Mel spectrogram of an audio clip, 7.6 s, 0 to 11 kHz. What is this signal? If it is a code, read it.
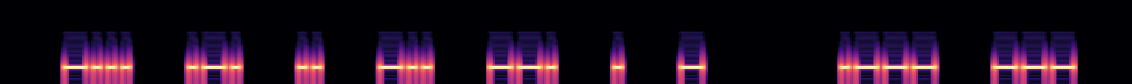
Morse code, heard as a keyed tone, about 25 wpm, spaced as for 15 wpm, 550 Hz. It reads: BRIDGET JO
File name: podcast / News headlines-1x-25x15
